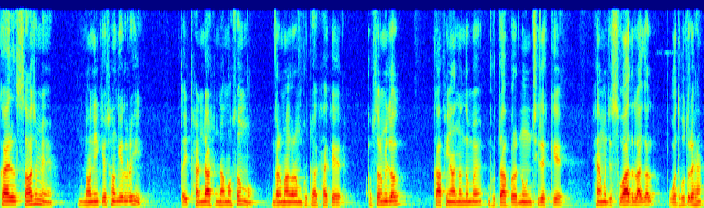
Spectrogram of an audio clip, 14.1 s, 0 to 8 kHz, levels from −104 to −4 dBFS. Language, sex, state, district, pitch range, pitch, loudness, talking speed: Maithili, male, Bihar, Saharsa, 130-145 Hz, 140 Hz, -20 LUFS, 150 wpm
